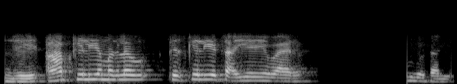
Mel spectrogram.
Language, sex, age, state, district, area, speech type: Hindi, male, 60+, Madhya Pradesh, Bhopal, urban, conversation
